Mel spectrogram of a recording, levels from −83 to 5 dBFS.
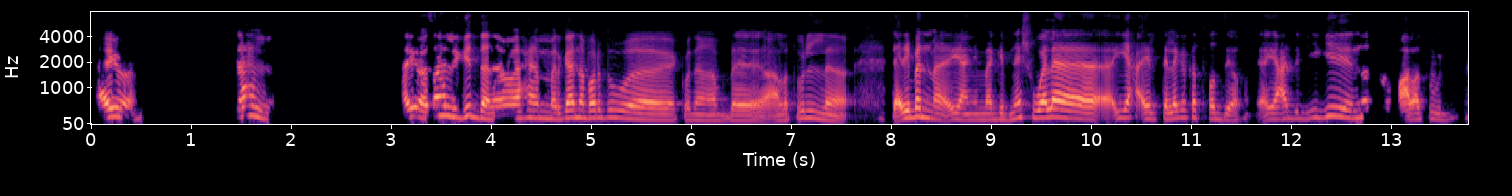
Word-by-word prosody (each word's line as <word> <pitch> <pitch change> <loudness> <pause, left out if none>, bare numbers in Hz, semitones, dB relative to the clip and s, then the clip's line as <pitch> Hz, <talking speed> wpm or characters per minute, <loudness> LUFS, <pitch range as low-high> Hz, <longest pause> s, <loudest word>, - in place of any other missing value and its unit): أيوه، - - +3 1.0
سهل. 245 -8 0 1.4
أيوه 485 - +4
سهل 250 -4 +2
جدًا، 225 -7 +3
هو 180 +2 +2
إحنا 195 +1 -1
أمّا 185 -3 -4
رجعنا 200 +4 +2
برضه 200 +1 0 0.6
كنا 145 -2 -7
ب 140 - -9 0.3
على - - -3
طول 190 -6 -6 0.6
تقريبًا 195 +5 +5
ما 195 -8 -2
يعني 155 -2 -3
ما 155 0 -4
جبناش 160 +6 -6
ولا 205 +3 +6 0.5
أي 205 +1 -2
حا - - -1
التلاجة 175 +2 -2
كانت 205 0 -5
فاضية، 170 -2 -5 0.2
أي 165 - -2
حد 175 +1 -3
بييجي 210 +5 -6
نطلب 205 -4 -9
على - - +3
طول. 165 0 -16
190 Hz, 135 wpm, -21 LUFS, 165-205 Hz, 1.4 s, ولا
